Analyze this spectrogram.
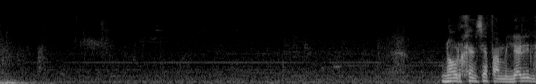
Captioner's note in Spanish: Portazo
